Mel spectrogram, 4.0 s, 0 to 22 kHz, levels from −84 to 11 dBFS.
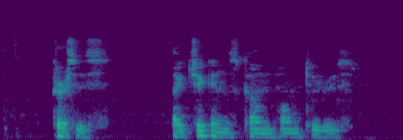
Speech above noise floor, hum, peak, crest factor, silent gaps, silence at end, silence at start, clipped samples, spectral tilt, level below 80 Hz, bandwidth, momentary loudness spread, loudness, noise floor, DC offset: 42 dB; none; -14 dBFS; 20 dB; none; 0.5 s; 0.55 s; under 0.1%; -6 dB/octave; -68 dBFS; 7.4 kHz; 15 LU; -33 LUFS; -75 dBFS; under 0.1%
